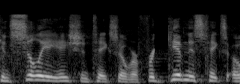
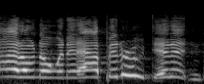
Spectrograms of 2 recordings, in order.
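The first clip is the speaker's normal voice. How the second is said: mock child crying, much higher and louder; 11 semitones higher, 8 dB louder than usual. Retelling a story where a boy answers a woman, imitating a crying child. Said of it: "And he's just crying".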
